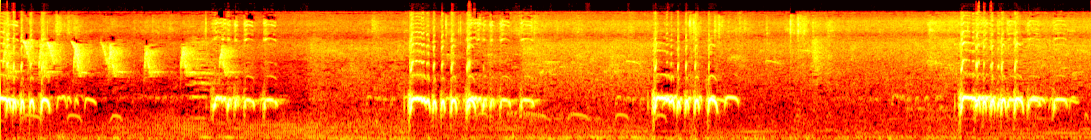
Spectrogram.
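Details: Wild local zebra dove heard as a lure: bursts of bubbly rolled cooing about every two to three seconds, each burst with crisp clicking, and a brief higher chattering at the start.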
